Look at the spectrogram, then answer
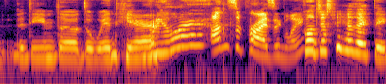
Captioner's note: sarcastically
